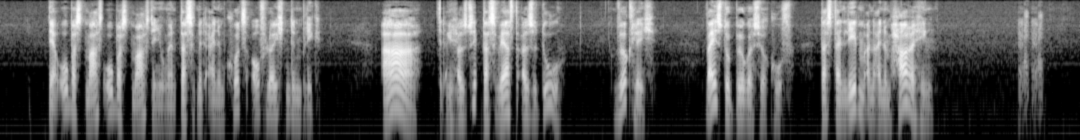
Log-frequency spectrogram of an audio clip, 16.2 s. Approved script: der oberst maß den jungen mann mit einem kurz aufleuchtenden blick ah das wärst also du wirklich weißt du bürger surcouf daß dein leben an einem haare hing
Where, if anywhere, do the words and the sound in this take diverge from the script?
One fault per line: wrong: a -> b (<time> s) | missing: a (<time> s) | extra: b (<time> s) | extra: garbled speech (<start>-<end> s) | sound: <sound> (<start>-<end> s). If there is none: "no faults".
extra: oberst maß (1.6 s)
wrong: mann -> das (2.7 s)
extra: garbled speech (6.5-7.2 s)
sound: laugh (15.3-15.7 s)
